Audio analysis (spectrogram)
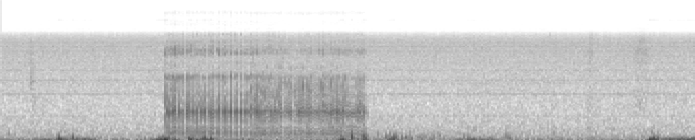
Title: My Dog Bailey Snoring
